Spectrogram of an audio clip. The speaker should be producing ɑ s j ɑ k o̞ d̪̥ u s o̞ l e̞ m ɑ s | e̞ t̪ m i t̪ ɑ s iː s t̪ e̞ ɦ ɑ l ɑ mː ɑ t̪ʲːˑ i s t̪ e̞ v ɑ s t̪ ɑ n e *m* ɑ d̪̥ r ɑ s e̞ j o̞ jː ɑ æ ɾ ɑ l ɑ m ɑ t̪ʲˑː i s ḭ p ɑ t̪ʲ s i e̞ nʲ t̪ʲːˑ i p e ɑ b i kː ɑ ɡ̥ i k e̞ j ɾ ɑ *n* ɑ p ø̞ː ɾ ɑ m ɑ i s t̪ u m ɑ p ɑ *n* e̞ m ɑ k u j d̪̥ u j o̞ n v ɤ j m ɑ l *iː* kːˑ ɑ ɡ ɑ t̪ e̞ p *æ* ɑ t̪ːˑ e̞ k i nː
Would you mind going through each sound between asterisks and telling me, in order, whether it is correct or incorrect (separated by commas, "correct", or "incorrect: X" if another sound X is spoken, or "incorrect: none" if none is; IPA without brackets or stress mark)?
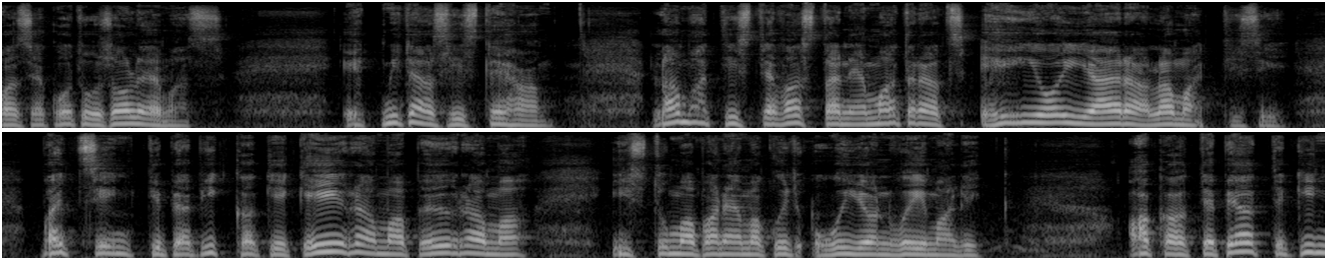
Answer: correct, incorrect: m, correct, incorrect: i, incorrect: e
